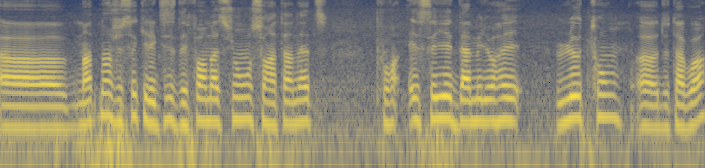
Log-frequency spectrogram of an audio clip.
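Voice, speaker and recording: High in pitch, a man speaks with fairly even intonation. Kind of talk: conversational, explanatory.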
